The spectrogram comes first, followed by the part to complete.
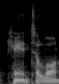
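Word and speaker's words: Cantillon: read uh you've probably heard of the cantion effect um or people pronounce it the cantelon effect uh that's from richard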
